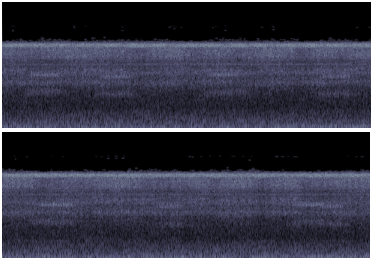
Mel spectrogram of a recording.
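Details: Male cicadas chirping to attract females at dusk on a summer night in Georgia, USA, outdoors: a steady, dense high-pitched hiss that holds without pause, with faint lower rhythmic pulses swelling in the background.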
